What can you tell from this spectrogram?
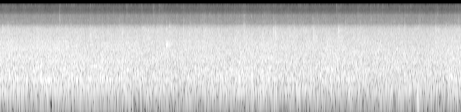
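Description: Monsoon rain falling steadily: an even hiss of rain with a few faint scattered drop ticks.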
